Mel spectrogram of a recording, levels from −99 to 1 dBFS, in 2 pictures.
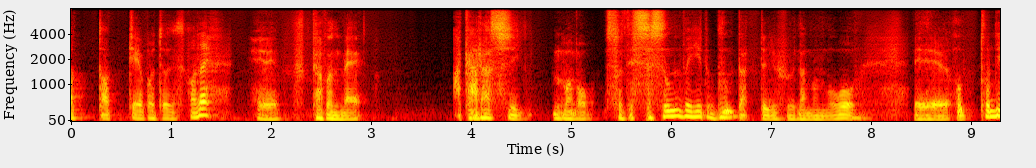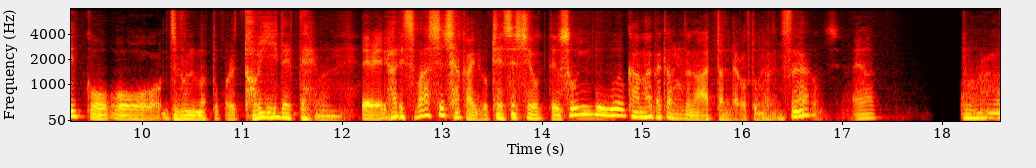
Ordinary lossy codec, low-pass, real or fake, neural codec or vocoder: none; none; fake; codec, 16 kHz, 1 kbps, FunCodec, trained on LibriTTS, 50 frames a second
